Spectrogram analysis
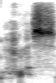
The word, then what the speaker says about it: Hass: demonstrations in my head I always go Hass look I always say H AAS I'd always pronounce it that way and it was always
